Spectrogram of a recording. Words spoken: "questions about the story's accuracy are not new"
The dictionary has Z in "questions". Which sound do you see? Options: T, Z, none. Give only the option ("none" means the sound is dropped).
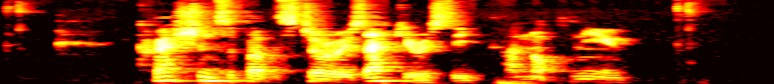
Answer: Z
